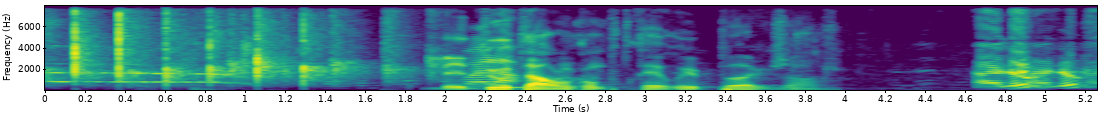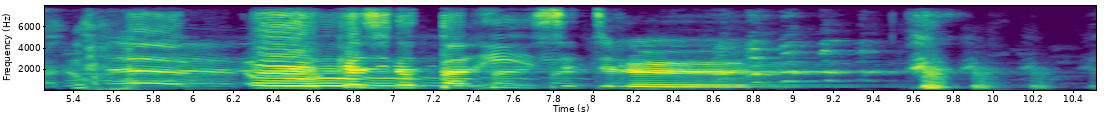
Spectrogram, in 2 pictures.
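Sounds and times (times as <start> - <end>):
small group handclaps: 0.0 - 2.1
speech: 2.0 - 4.0, 4.6 - 9.8
laughter: 4.8 - 6.1, 7.6 - 10.4.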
